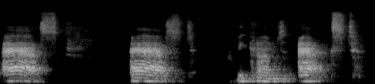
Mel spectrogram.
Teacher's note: Reversal of sounds. It's called metathesis. So in Appalachian English, and also I think we can say African American English, you have a reversal.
